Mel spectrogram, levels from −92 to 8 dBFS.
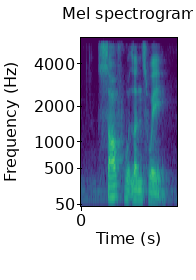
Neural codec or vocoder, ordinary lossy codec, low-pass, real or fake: none; none; 5.4 kHz; real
